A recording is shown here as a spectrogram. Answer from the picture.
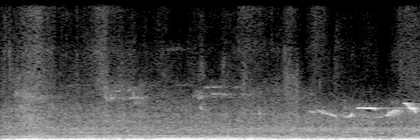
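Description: A steady low outdoor rumble, with a small bird giving a few short chirps near the end.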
